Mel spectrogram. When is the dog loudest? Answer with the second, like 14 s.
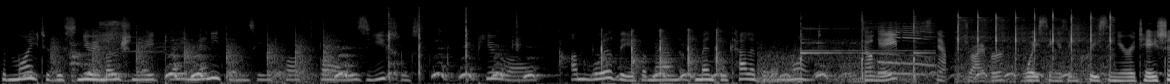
2 s.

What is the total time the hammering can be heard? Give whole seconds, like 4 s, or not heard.
11 s.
